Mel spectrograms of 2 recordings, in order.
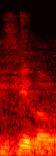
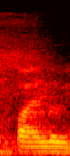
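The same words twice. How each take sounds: First: The name is said with a Greek pronunciation. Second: The name is said with an English pronunciation. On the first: "in Greek it would be philo" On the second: "we say philo Judaeus"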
